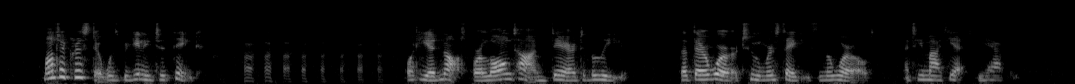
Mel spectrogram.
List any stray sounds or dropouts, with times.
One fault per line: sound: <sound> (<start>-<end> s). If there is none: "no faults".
sound: laugh (2.3-3.9 s)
